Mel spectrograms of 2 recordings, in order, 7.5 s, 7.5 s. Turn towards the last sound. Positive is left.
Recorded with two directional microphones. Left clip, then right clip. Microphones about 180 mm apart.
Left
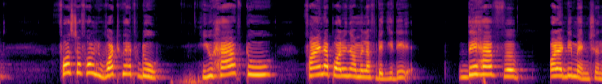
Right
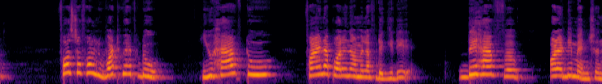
turn(degrees=40)  # may be behind; listen again after turning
